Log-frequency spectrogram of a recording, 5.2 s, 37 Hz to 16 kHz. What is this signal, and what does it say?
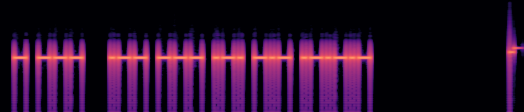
Morse code, heard as a keyed tone, about 30 wpm, 700 Hz. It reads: TO WORK.
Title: Sentences from Top 600 Words 30wpm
